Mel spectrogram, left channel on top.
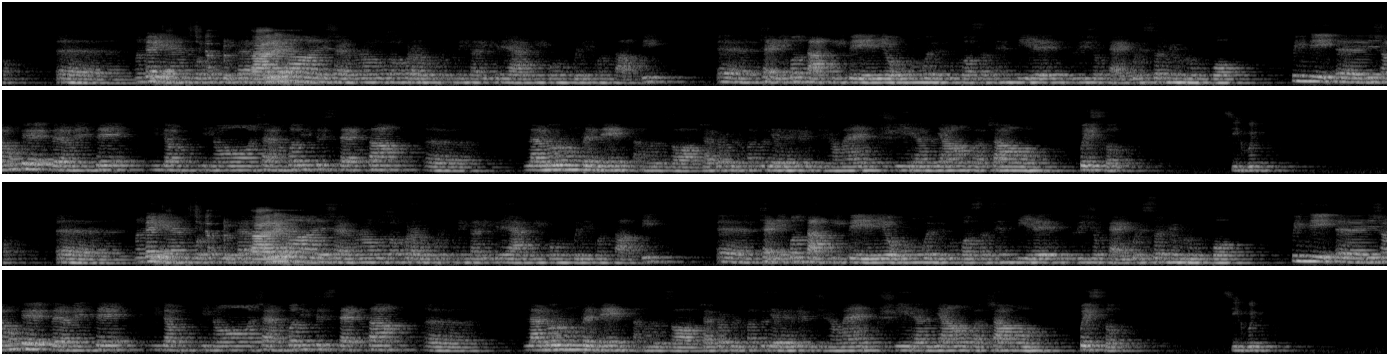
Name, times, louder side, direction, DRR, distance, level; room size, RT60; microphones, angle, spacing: voice 1, 0.5-6.5 7.1-12.3 12.9-15.0 15.3-17.7 18.1-18.5 19.1-24.1 24.6-25.0, equal, 30° right, -5 dB, 3.5 m, -30 dB
voice 2, 2.2-3.1 26.1-26.4, right 1 dB, 10° right, -3 dB, 3.1 m, -29 dB
15.5 x 7.6 x 4.9 m, 0.86 s
head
